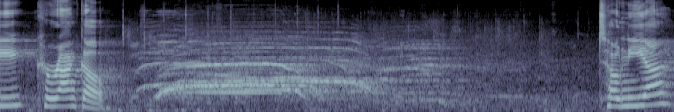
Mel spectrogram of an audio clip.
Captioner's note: applause, cheering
